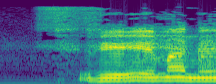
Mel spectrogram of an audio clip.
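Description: A man chanting a line of Gurbani in a drawn-out, held tone that begins about a second in, after a brief low hum.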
